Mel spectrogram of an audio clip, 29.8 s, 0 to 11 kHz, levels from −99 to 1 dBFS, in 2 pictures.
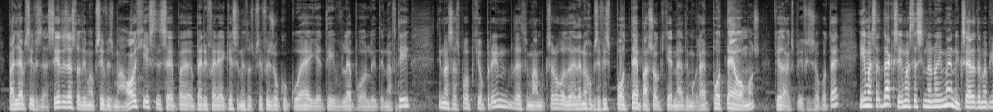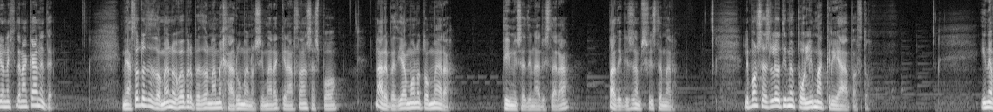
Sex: male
